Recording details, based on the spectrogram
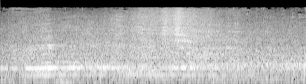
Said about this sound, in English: I'm walking over the freeway and it's very loud.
